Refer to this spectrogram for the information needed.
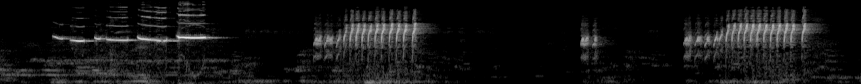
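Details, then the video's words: Female flamboyan calling to a male: a run of whistled slurred notes ending in a louder high whistle, followed by two fast buzzy pulsed trills separated by a short chip, in a quiet setting. "Nyiul Cantik Burung Flamboyan Gacor"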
